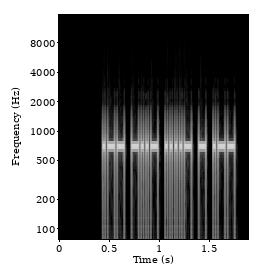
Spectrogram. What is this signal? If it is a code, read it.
Morse code, heard as a keyed tone, about 48 wpm, 700 Hz. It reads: WX4TW
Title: NA SOTA Activator Callsigns 50wpm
